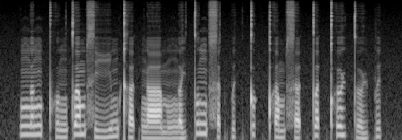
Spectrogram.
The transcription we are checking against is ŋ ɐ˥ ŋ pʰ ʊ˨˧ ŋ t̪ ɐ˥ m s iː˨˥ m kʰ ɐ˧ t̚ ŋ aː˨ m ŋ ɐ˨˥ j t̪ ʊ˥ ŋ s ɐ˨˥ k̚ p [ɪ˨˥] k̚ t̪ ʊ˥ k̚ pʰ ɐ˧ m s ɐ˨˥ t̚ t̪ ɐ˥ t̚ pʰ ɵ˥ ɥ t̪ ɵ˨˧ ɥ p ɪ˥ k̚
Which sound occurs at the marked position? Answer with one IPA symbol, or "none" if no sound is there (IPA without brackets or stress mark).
ɪ˨˥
